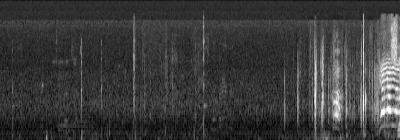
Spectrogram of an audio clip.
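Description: Near silence for about six seconds, broken only by a few faint scattered clicks. Near the end comes a man's exclamation and one sharp knock, then speech begins.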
